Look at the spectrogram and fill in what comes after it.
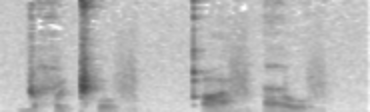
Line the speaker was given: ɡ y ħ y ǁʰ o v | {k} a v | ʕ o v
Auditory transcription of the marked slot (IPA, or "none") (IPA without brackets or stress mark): qʼ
